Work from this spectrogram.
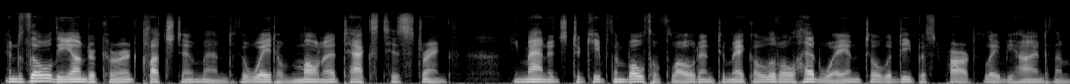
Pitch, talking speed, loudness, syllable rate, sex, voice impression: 105 Hz, 195 wpm, -21 LUFS, 4.8 syllables/s, male, very masculine, very adult-like, slightly old, very thick, slightly tensed, slightly weak, slightly bright, slightly hard, slightly muffled, slightly fluent, slightly cool, intellectual, very sincere, very calm, mature, slightly friendly, slightly reassuring, slightly unique, very elegant, very kind, very modest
